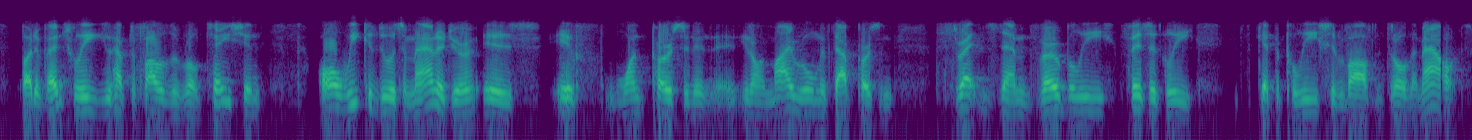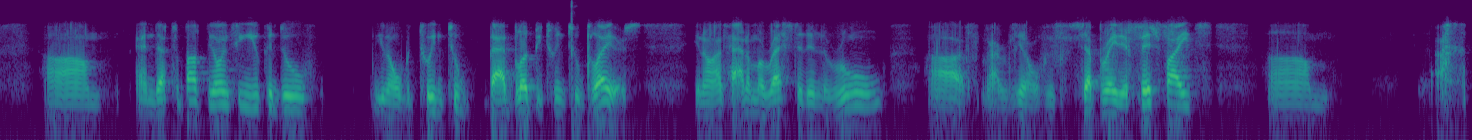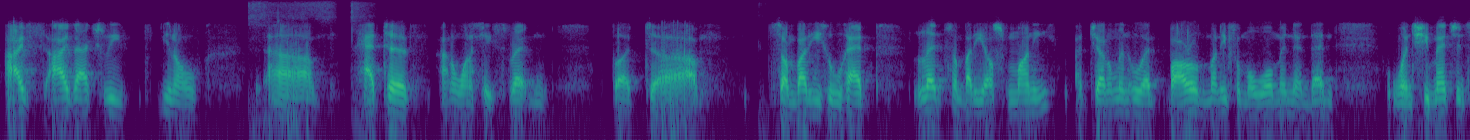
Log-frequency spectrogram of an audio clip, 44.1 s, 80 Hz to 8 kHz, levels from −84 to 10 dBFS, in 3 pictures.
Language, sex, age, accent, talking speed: English, male, 50-69, American, 155 wpm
